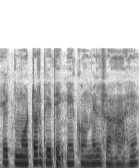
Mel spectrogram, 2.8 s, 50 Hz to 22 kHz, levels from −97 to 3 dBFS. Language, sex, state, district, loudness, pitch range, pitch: Hindi, male, Arunachal Pradesh, Longding, -18 LUFS, 120-130 Hz, 125 Hz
